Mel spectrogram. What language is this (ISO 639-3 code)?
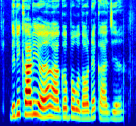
kik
